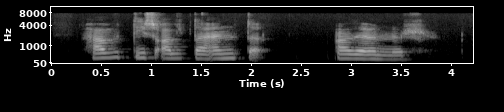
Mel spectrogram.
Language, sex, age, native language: Icelandic, female, 10, Icelandic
